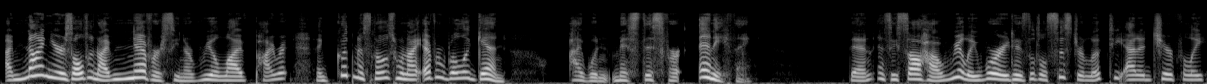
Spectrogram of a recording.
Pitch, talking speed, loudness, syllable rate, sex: 225 Hz, 195 wpm, -18 LUFS, 5.8 syllables/s, female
